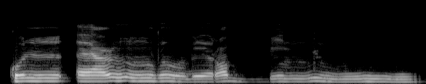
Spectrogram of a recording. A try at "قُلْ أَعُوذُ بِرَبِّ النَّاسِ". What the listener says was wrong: நாஸ் நீட்டுறது பிள்ளை. அப்ப உண்ணா செய்யறது வேற, நீட்டுறது வேற. அது ரெண்டையும் விலை கொள்ளணும். உண்ணா செய்யறது வேற, நீட்டுறது வேற.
